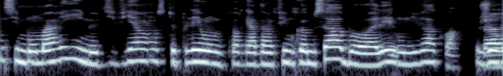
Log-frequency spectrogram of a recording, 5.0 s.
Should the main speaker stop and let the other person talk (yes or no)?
yes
